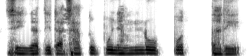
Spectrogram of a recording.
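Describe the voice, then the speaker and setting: Brief: male preacher, mellow and husky, in a dry room, chatty sermon. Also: mid-range voice, flat delivery, brisk, dry recording. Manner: conversational, with asides and rhetorical questions.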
